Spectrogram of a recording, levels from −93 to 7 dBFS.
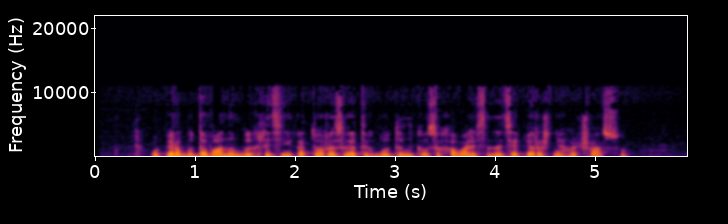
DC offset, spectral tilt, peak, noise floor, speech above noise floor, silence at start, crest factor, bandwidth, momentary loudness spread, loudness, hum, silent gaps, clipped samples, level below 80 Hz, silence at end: under 0.1%; -7.5 dB/octave; -4 dBFS; -59 dBFS; 35 dB; 0.55 s; 20 dB; 11.5 kHz; 10 LU; -25 LUFS; none; none; under 0.1%; -54 dBFS; 0.6 s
